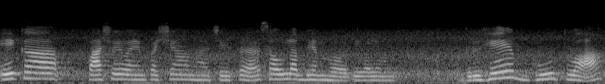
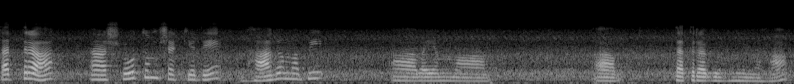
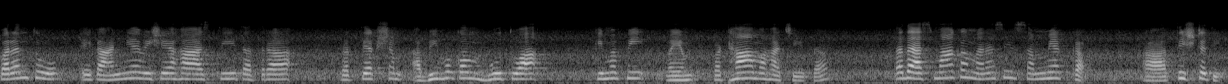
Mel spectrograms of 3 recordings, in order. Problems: none marked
